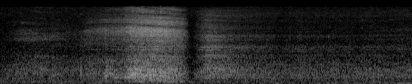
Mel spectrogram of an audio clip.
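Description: A person's breath close to the microphone: a hissy breath that swells about a second in and stops abruptly just before two seconds, over a faint steady hiss.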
